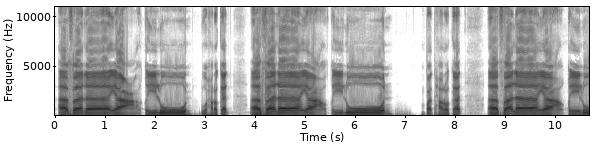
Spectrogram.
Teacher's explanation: kita boleh memanjangkan 2 harakat, boleh 4 harakat dan boleh pula 6 harokat. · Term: mad arid lisukun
